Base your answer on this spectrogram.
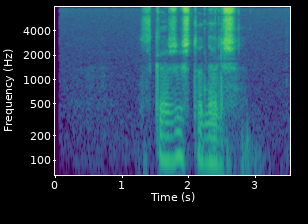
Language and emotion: Russian, sad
